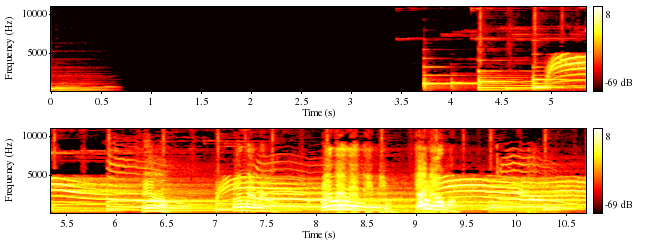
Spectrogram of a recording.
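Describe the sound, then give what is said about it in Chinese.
Kittens meowing: many high, overlapping mews that swell and repeat over a few seconds, with faint light jingling tones mixed in just before and alongside them. “你看这群小猫崽子怎么就不听话呢？”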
